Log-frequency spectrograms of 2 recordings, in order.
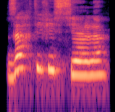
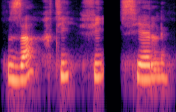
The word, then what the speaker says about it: artificiel: Artificiel. Artificiel. Here we have the C, it's pronounced as a S, and then we have the E pronounced as a E because it's before 2 consonants.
